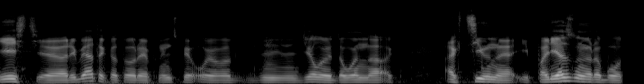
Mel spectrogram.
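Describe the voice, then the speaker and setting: Over a quiet background, a man with an ordinary speaking voice talks at a moderate pace, medium pitch and ordinary pitch variation. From Chechnya. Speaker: blogger, civic activist. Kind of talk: radio talk show discussion. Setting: radio studio.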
